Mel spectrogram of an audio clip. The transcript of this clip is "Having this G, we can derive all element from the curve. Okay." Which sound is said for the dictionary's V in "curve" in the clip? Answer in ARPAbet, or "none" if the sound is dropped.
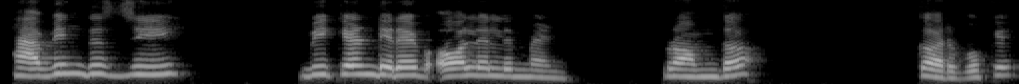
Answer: B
